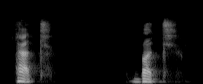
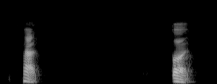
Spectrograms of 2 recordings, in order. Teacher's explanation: There's no release. My tongue just stays up there in the gum ridge. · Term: unreleased t or held t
